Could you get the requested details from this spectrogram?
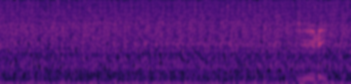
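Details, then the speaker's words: Vintage VW Beetle after carburetor clean and partial restore, just started and warming up, choke on: low, even, steady putter with no misses, knocks or hunting; normal idle, takeoff hesitation gone. "Idling good. Let's let it warm up a little bit."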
